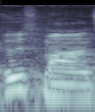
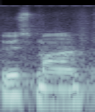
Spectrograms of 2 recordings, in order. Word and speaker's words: Uthman: about him all right uthman sometimes pronounced usman uh he was a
